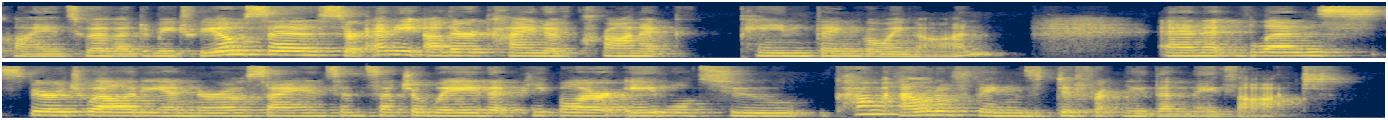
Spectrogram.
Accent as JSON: {"language": "English", "region": "New York", "country": "United States", "said": "I am from New York. The subway is second nature to me."}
